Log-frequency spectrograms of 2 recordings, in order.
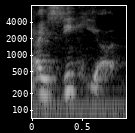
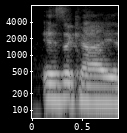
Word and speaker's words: izakaya: the i i call i say izekia it sounds like a wrong biblical character i don't know it's some japanese word izakaya is the japanese word you have been saying it wrong i keep calling it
